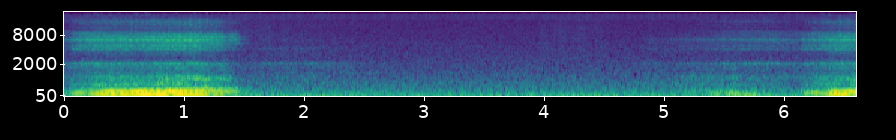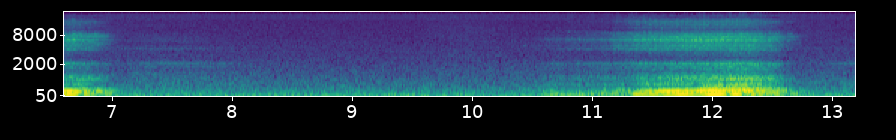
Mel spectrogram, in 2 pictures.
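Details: Snoring at night during sleep: loud, rough snores on each breath in, about 11 a minute, with quiet breathing between them; from a 25-minute recording.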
